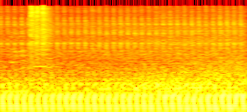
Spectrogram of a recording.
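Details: Engine with a knock that started soft and grew louder, block scored, hard to restart once stalled: dull, evenly spaced knock on every beat at idle, called piston knocking; worn connecting rod with piston scraping the bore.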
